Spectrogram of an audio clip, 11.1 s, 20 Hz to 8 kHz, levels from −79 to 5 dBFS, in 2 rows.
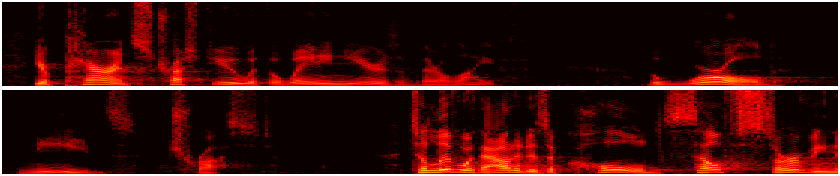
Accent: American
